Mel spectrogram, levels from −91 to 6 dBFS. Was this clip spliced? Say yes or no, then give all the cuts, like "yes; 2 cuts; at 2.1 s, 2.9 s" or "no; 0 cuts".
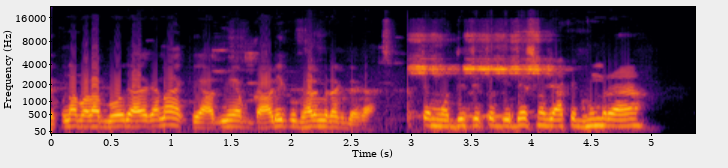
yes; 1 cut; at 3.0 s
